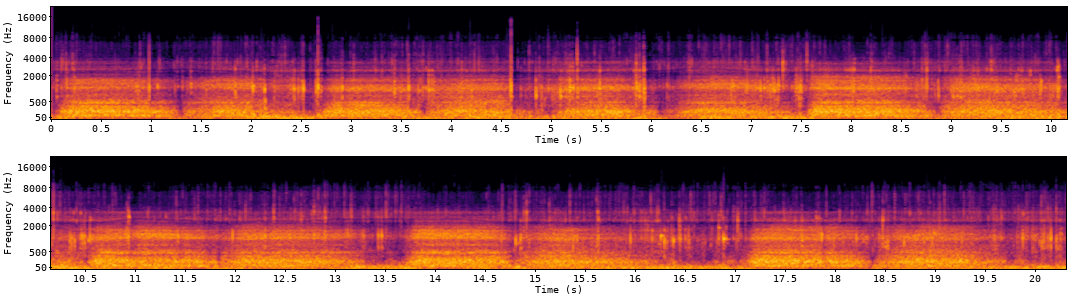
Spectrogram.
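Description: Water gurgling and rushing around an underwater camera housing as a diver swims, in surges a little more than once a second.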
